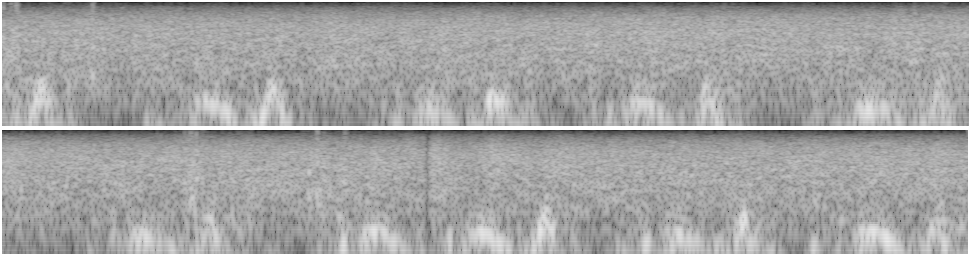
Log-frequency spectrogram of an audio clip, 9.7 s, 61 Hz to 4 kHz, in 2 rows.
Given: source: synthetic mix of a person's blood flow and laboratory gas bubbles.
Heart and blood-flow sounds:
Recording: Doppler ultrasound of blood flow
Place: precordium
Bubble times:
0.00-0.12 s: bubbles
0.21-0.51 s: bubbles
0.88-1.12 s: bubbles
4.49-4.83 s: bubbles
4.91-4.96 s: bubbles
5.18-5.24 s: bubbles
5.70-5.89 s: bubbles
5.96-6.11 s: bubbles
6.33-6.60 s: bubbles
From the record:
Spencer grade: 2 (many but less than half of the cardiac periods contain bubble signals, singularly or in groups)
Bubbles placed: only in the low amplitude regions of the cardiac cycle

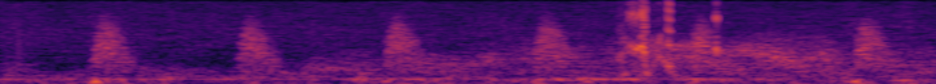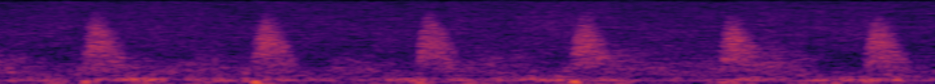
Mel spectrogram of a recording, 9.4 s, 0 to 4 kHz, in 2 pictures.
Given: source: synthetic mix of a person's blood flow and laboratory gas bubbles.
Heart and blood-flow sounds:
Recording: Doppler ultrasound of blood flow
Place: subclavian vein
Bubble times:
3.08-3.42 s: bubbles
3.55-3.62 s: bubbles
From the record:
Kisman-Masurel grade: 212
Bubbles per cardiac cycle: several, 3 to 8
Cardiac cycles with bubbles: 1 to 10%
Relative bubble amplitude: moderate (0.250 to 0.450)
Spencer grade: 1 (occasional bubble signal discernible with the cardiac motion signal, with majority of cardiac periods free of bubbles)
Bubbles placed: anywhere in the cardiac cycle

